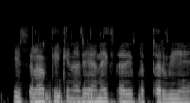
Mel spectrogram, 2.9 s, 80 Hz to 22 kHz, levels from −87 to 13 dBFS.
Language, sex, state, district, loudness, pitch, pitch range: Hindi, male, Bihar, Saran, -28 LUFS, 150 Hz, 140-155 Hz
